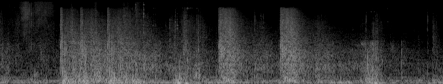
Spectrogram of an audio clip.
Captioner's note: gunshots banging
